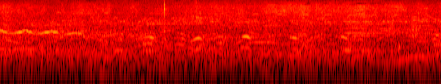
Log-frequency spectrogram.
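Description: A horse whinnying faintly, a wavering call near the start, over soft outdoor background ambience.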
